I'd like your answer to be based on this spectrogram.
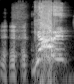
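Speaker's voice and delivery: loud, high victory cry; triumphant shout. Real, not acted.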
